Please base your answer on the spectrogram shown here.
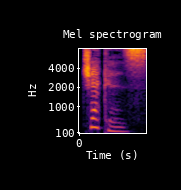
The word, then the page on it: chequers: English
